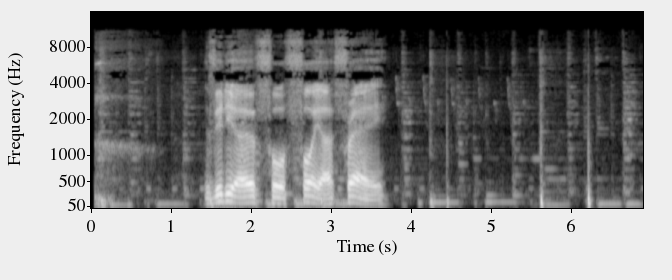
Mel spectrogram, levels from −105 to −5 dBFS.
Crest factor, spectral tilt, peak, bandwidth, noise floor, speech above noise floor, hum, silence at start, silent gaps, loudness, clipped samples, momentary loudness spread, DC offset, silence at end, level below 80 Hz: 18 dB; -5 dB/octave; -2 dBFS; 11 kHz; -49 dBFS; 33 dB; none; 0.05 s; none; -18 LUFS; under 0.1%; 24 LU; under 0.1%; 0.15 s; -46 dBFS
